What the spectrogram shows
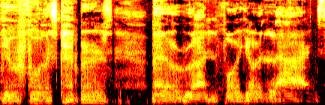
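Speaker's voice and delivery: creaky, menacing spooky voice, very low and slow. The media guy addresses the campers, scary voice. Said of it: "I'm sorry if I creeped out any of you with my scary voice".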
